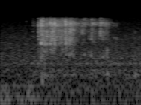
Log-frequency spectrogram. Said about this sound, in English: Yes. I heard that one. You hear that fucking crunch? That is a good taco.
